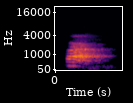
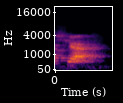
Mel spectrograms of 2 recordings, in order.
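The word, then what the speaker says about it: سين: tadi misalkan sin ya sa kan kita bacanya sa ya, bukan sya ya.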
